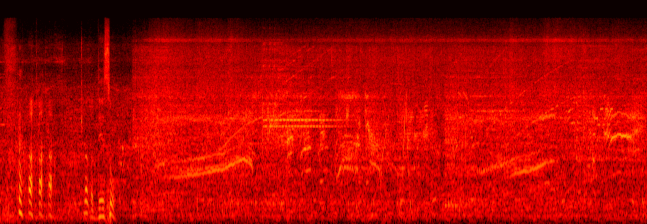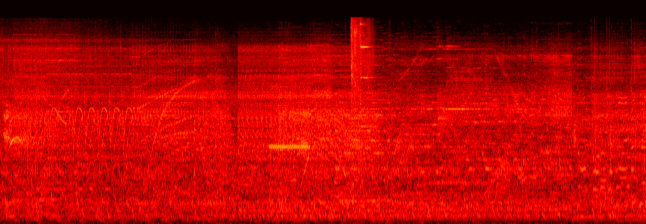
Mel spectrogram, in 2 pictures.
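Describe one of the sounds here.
A slot machine plays loud electronic music and sound effects.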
